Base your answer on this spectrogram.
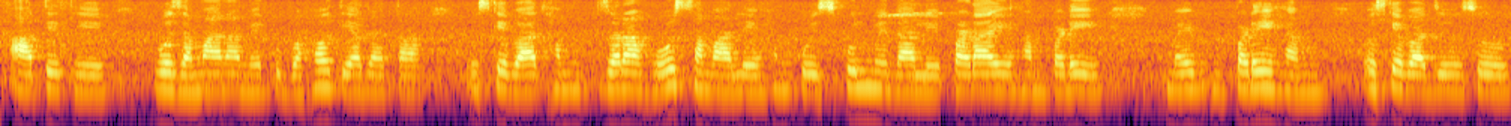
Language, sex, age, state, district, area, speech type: Urdu, female, 45-60, Telangana, Hyderabad, urban, spontaneous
